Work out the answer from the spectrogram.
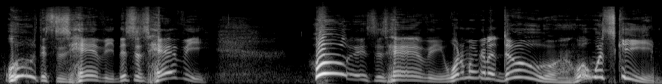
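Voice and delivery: high, swooping cries of amazement; whiskey-struck exclamation. Real, not acted. Streamer reacts to a heavy whiskey, high excited exclamation.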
